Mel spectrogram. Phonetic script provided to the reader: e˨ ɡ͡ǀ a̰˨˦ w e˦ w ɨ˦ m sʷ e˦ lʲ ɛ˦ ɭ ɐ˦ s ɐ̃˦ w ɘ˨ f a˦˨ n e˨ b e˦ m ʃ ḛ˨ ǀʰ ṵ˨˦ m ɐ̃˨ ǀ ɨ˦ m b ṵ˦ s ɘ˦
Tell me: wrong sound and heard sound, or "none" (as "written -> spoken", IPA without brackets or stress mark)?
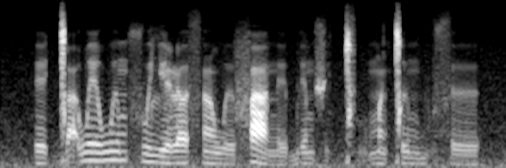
a̰˨˦ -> a̰˦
